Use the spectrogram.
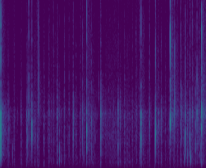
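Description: A small blue printed package wrapped in plastic film is crinkled and scratched with the fingers. Dense, bright crackles and sharp snaps come in quick, irregular bursts with almost no low end, and each one cuts off at once.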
